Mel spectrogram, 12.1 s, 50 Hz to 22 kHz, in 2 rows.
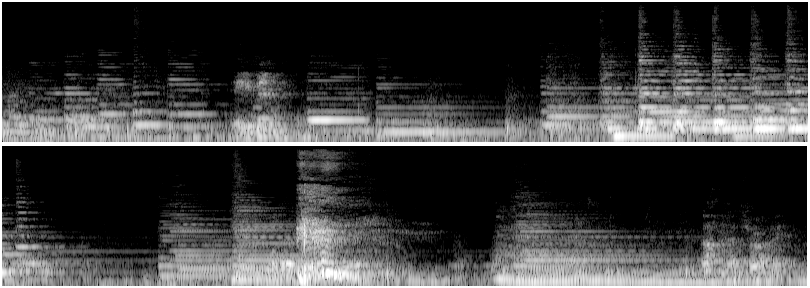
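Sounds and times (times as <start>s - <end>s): acoustic guitar picking: 0.0s - 11.4s.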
